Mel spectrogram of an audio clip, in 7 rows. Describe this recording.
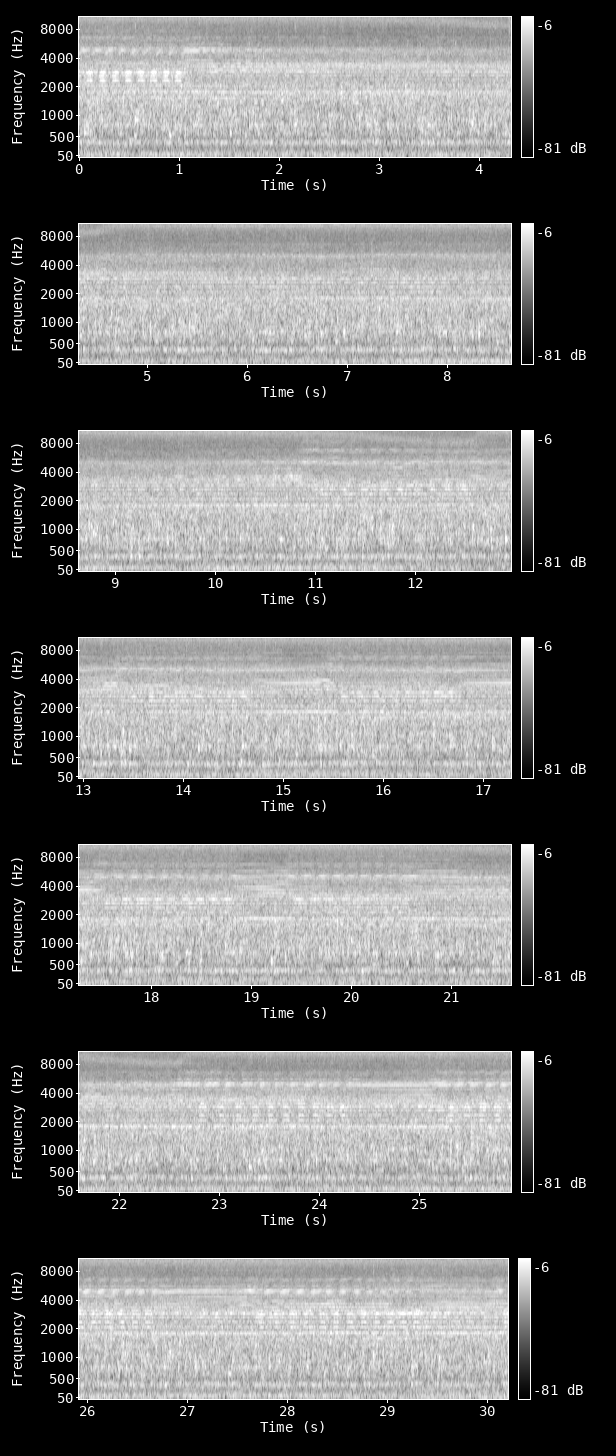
Cicada sounds, Sound of water, Zoom H2n MS+XY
